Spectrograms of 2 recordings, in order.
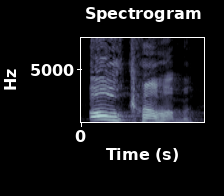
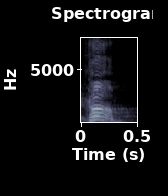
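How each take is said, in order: First: It is said with passionate, pleading feeling. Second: It is said plainly, without feeling.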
